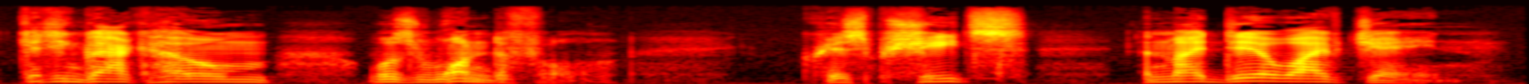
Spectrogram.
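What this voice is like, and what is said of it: David Attenborough impression. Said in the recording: “let me try this in a David Attenborough voice.”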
